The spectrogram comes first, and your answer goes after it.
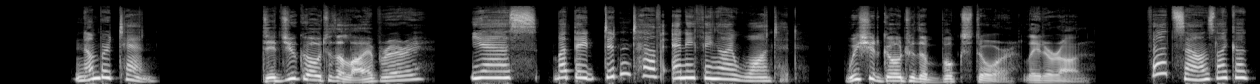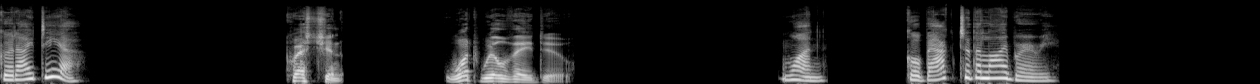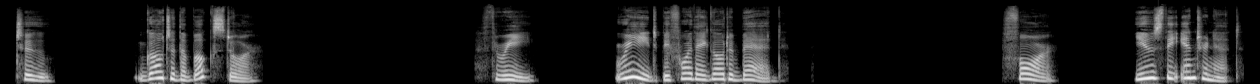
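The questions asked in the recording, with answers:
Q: What will they do?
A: 2: Go to the bookstore.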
